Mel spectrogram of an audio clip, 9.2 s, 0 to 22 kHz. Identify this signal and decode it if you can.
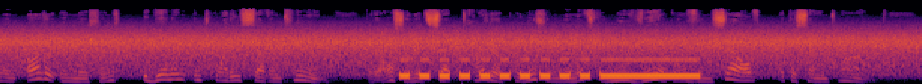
Telephone call progress tone (North American plan), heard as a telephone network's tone, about 350, 440 Hz, 0.1 s on and 0.1 s off, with hum. Stutter dial tone.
